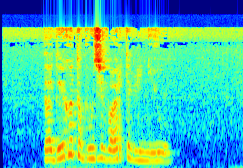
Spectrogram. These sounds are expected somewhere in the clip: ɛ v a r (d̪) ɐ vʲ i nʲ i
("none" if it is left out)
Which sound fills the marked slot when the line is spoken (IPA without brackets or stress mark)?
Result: t̪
